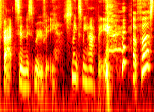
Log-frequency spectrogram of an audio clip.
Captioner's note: giggles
